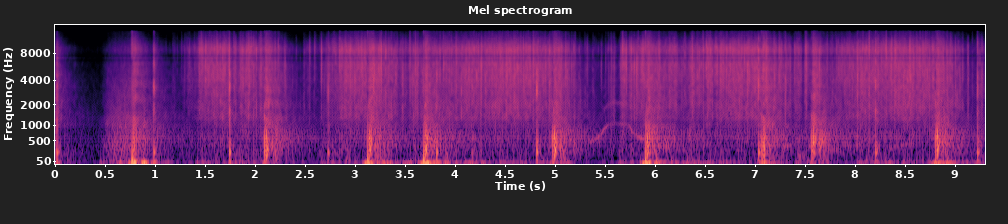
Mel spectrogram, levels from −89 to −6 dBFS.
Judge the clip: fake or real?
fake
